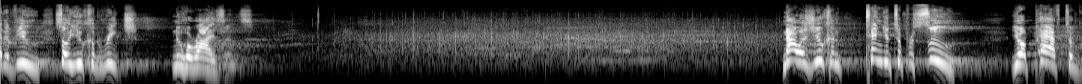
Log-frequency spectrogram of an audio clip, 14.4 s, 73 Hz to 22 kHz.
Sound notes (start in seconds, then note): 9.7 audience applauding; 9.7 audience cheering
